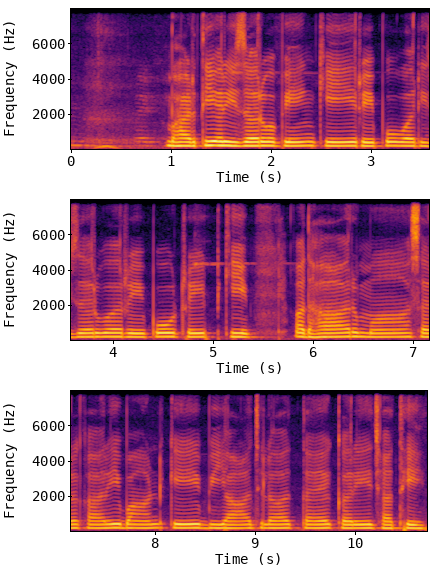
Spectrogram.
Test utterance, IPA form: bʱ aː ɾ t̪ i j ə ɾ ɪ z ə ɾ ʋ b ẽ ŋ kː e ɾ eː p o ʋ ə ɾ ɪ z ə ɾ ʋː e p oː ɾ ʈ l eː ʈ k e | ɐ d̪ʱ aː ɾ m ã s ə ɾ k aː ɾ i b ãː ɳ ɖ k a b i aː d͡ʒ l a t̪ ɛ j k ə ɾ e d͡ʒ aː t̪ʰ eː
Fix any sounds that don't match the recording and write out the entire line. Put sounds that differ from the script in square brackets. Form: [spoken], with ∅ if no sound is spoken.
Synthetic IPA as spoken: bʱ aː ɾ t̪ i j ə ɾ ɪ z ə ɾ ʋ b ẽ ŋ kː e ɾ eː p o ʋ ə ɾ ɪ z ə ɾ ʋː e p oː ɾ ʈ [ɾ] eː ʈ k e | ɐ d̪ʱ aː ɾ m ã s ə ɾ k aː ɾ i b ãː ɳ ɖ k [e] b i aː d͡ʒ l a t̪ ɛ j k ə ɾ e d͡ʒ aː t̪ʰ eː

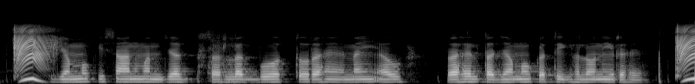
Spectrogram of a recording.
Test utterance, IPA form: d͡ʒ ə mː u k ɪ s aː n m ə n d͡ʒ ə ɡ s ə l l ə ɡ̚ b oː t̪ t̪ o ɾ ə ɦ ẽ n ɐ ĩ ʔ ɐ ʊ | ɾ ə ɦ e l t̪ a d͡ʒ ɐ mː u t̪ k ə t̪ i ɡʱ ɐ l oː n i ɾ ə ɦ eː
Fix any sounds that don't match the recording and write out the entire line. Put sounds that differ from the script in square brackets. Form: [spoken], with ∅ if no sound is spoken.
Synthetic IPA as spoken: d͡ʒ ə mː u k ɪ s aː n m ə n d͡ʒ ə ɡ s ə [ɾ] l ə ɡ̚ b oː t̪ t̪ o ɾ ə ɦ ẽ n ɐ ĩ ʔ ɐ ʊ | ɾ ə ɦ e l t̪ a d͡ʒ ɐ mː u [∅] k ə t̪ i ɡʱ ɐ l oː n i ɾ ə ɦ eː

